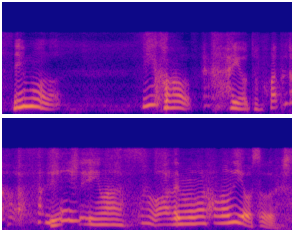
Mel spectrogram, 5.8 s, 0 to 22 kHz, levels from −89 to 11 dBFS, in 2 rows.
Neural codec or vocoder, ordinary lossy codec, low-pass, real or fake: codec, 16 kHz in and 24 kHz out, 0.4 kbps, LongCat-Audio-Codec, four codebook decoder; none; 7.2 kHz; fake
